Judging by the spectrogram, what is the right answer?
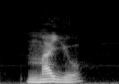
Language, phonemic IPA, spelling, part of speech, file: French, /ma.jo/, maillot, noun, Fr-maillot.ogg
- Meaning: 1. vest 2. leotard (of a dancer); shirt, jersey (of a footballer); singlet (of a runner; of a basketball player) 3. bikini line 4. swaddling clothes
